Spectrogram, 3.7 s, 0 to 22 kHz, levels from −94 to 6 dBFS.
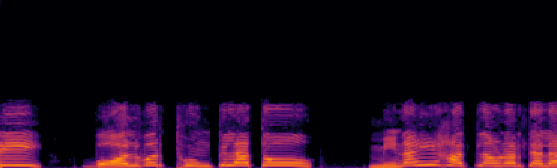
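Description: Nothing stood out on listening to this speech recording, which sounds as expected for audio carried over a call connection.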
